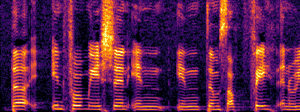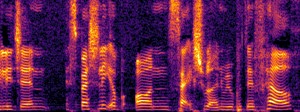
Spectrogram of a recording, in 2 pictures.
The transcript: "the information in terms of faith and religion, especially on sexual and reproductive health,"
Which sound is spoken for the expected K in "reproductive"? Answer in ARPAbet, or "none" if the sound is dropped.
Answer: none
